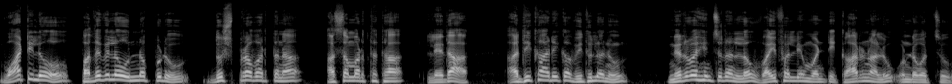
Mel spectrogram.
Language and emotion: Telugu, neutral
